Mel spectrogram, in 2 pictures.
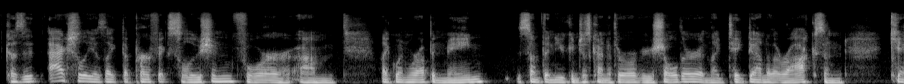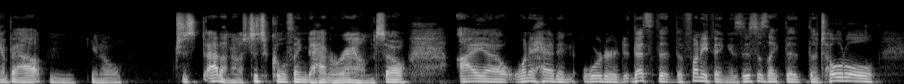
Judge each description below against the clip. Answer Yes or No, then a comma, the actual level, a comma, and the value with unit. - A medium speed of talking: No, fast, 230 wpm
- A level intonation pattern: No, average, 3.9 semitones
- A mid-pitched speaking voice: No, low, 115 Hz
